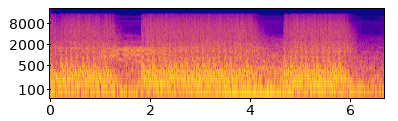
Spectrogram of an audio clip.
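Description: Rapid gunfire in loud, dense, continuous volleys, shots running together almost without break.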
